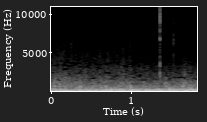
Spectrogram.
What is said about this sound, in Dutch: Op Twitter, daar doen de beelden de ronde over eh, twee enorme explosies. Ja, dat zijn eh, munitieopslagdepots.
